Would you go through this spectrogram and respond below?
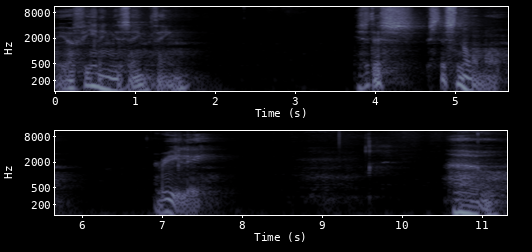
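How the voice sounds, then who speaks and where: Man playing a slow, gravelly, tender demon boyfriend. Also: mid-range voice, echoey room, full character voice. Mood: nervous wonder. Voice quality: breathy, often dropping to a whisper. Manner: slow, hesitant, soft chuckling. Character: tender, flustered male demon boyfriend falling in love. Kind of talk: intimate ASMR roleplay.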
